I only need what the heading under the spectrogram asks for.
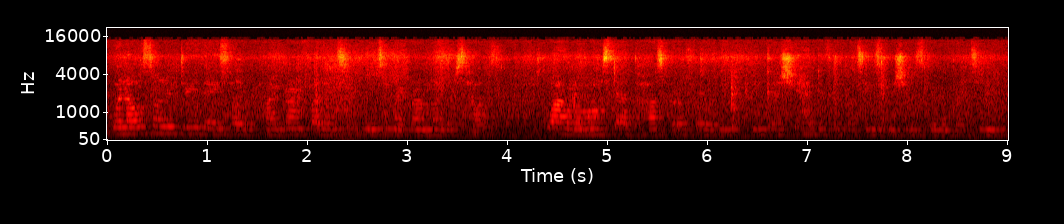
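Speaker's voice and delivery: plain reading voice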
